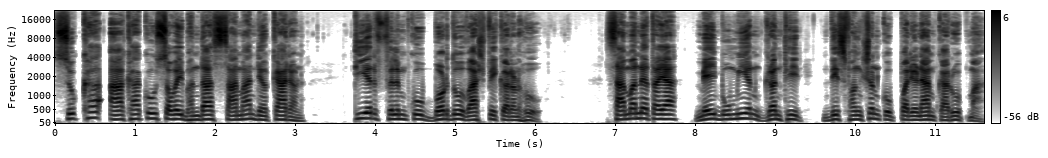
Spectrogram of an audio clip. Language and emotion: Nepali, neutral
